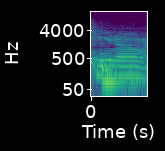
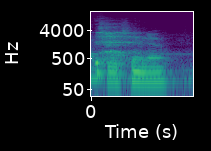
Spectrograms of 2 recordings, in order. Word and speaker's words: Giacchino: Gino, I don't know. I read his name wrong. – Giacchino.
